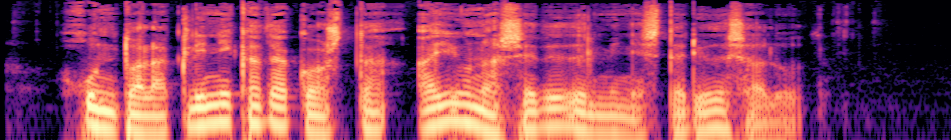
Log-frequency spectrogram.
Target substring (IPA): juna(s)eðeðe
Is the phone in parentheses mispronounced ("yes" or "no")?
no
